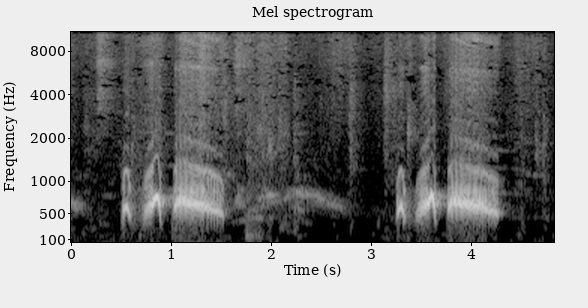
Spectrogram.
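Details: Spotted dove song played as a lure to get silent doves singing: two full phrases about 2.7 seconds apart, each two short rising notes followed by a long, throaty, vibrating coo, in a quiet setting.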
